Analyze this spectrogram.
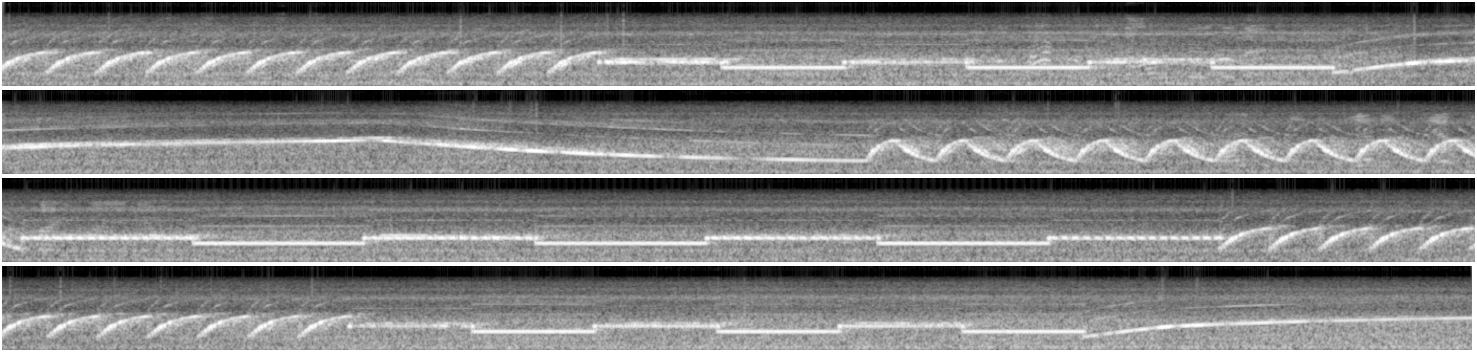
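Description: Fire engine siren cycling through its modes: fast yelp sweeps of about five a second, a hi-lo two-tone, and a slow wail that rises and falls, the sequence coming round again partway through. The truck's engine and road noise run low underneath.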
